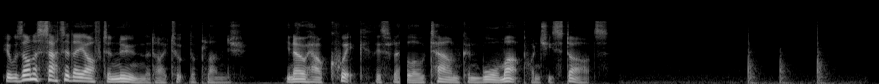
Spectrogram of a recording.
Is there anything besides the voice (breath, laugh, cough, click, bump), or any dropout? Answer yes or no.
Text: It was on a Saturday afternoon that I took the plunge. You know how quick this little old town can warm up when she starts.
yes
